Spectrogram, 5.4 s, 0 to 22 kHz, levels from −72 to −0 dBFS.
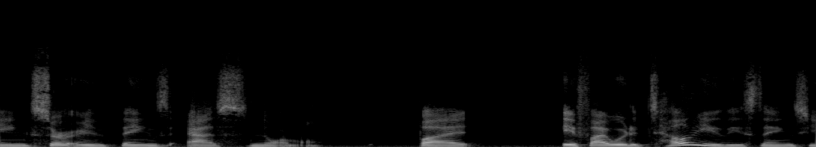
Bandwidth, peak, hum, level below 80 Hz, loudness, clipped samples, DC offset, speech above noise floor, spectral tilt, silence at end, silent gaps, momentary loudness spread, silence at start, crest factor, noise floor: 14.5 kHz; -14 dBFS; none; -62 dBFS; -31 LUFS; under 0.1%; under 0.1%; 32 dB; -5 dB/octave; 0 s; none; 9 LU; 0 s; 16 dB; -63 dBFS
